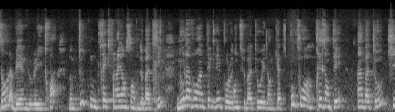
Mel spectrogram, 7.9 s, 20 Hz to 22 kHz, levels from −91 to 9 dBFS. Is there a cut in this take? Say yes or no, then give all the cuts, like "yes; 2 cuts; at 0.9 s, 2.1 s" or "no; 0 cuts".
yes; 3 cuts; at 2.7 s, 4.7 s, 5.7 s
